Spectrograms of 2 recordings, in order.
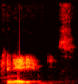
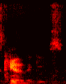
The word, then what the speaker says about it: Canada geese: how you say it it's not Canadian geese it's Canon geese yeah it's actually because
